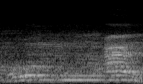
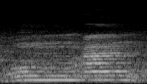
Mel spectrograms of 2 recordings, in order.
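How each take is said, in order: Both takes have the same delivery.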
